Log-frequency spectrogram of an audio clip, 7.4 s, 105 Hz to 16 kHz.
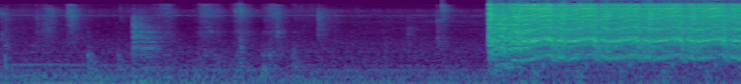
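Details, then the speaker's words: Freshly rebuilt John Deere 650 4x4 tractor diesel on first start, fuel system being bled to get fuel to the injectors: uneven cranking and sputtering, then a loud rough rattle as it catches before stalling; hard starting with air in the fuel. "it's how you get diesel started when it runs out of fuel or when you're building for the first time"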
